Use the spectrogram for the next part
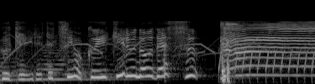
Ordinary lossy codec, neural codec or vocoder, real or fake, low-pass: none; none; real; none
